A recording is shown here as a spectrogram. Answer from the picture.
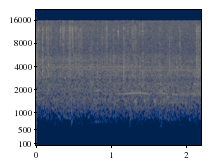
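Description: Near silence: a faint steady hiss with a few soft ticks.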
